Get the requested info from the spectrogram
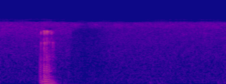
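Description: A single short, nasal 'mm' from a person's voice about half a second in, a murmured acknowledgment. Faint room tone fills the rest.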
